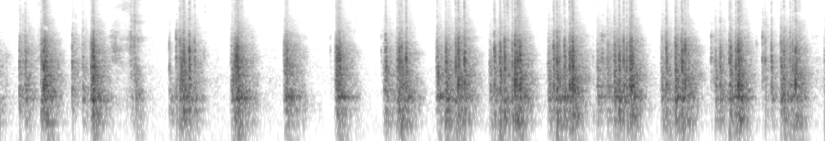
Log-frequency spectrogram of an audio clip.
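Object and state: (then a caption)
Cardboard gift box tapped with long nails. Very long blue nails tap and scratch a medium square cardboard nail polish gift box with a round plastic window, held upright. Dry, hollow papery thunks come in an uneven string, each a short midrange burst with a scratchy, bright rasp and almost no low end. The sounds die away quickly with no lingering ring.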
